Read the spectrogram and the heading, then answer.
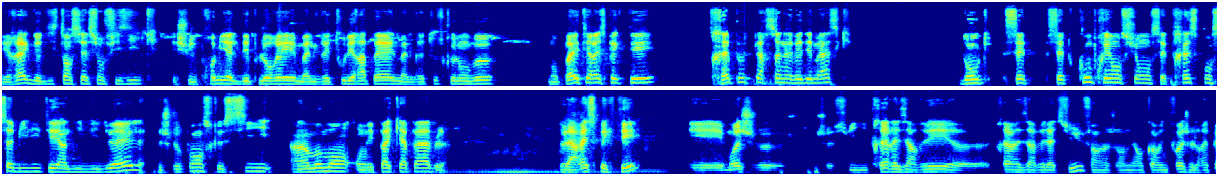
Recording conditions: video call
